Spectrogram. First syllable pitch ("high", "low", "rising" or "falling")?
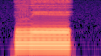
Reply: high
